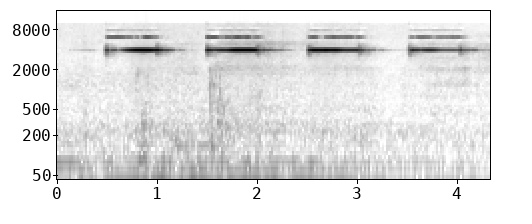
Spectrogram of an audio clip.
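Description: Beeping from an item-finder device whose sound grows louder when its button is held: four steady, high-pitched electronic tones, each about half a second long, evenly spaced one second apart, with nothing else behind them.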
